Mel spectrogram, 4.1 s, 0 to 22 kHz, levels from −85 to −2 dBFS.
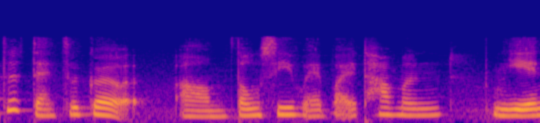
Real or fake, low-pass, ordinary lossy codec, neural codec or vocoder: fake; 7.2 kHz; none; codec, 16 kHz, 0.5 kbps, X-Codec, HuBERT features, trained on LibriSpeech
